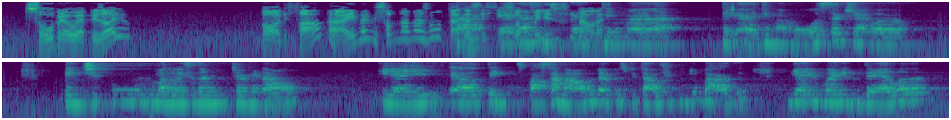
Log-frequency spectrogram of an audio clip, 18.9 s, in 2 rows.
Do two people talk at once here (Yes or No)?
Yes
